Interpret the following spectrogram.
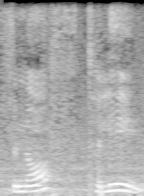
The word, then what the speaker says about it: phenolphthalein: It is phenolphthalein. It is pronounced as phenolphthalein, and it is not a natural indicator.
